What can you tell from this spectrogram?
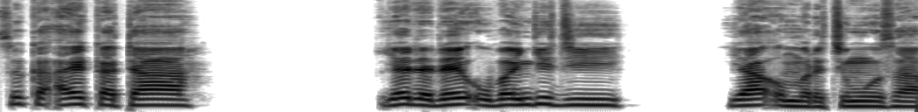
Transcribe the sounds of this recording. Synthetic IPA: sʊ˦ka˨ʔa˦jkɐ˨ta˦ | jɐ˦da˨da˦jʔʊ˨bɐ˦ŋɡʲɪ˦d͡ʒiː˨ | jaː˦ʔʊ˨mʊ˨ɾt͡ʃi˦muː˦s̬aː˦

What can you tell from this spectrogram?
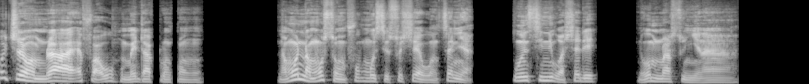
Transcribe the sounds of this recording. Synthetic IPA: wɔ˦t͡ɕʰɪ˦ɾɛ˨wɔ̃˨m̩˨m˨ɾa˦a˨ɛ˦fa˨wʊ˦hʊ̃˨mɛ̃˦da˦kʰʊ˨ɾʊ̃˦kʰɔ̃˦hʊ̃˦ | nã˨mʊ̃˦nã˨mʊ̃˦sʊ̃˨m̩˨fʊ˦mo˦se˨sʊ˦ɕɛ˦wɔ̃˨n̩˨sɛ˦nɪ̃˨ã̰˨ | wɔ̃˦n̩˦sĩ˦nĩ˦wɔ˨a˨ɕɛ˦dɪ˦ | nã˨ɔ˦m̩˦˨˦a˦sʊ˨ɲĩ˨nã̰ː˦

